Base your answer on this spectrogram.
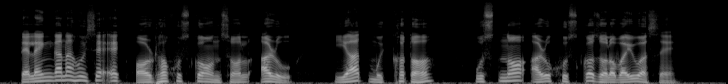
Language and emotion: Assamese, neutral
